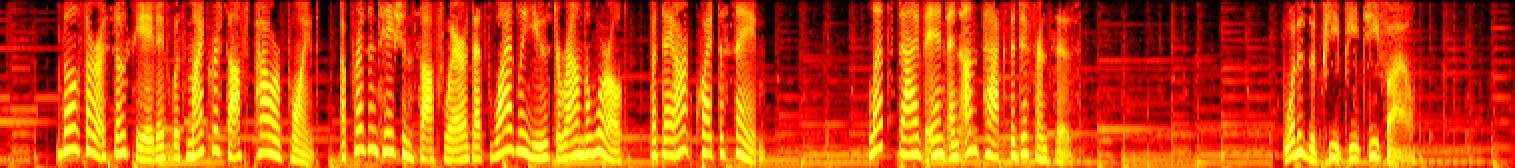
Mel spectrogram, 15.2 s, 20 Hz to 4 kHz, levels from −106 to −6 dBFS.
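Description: Nothing goes wrong anywhere in the clip; there's no fault to point to at any moment.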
